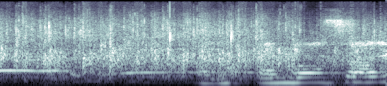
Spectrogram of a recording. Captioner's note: audience applauding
